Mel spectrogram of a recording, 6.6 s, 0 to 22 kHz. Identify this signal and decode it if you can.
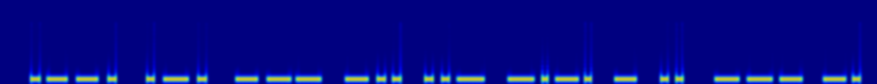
Morse code, heard as a keyed tone, about 18 wpm, 250 Hz. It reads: PRODUCTION
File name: morse / morse-training-20WPM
